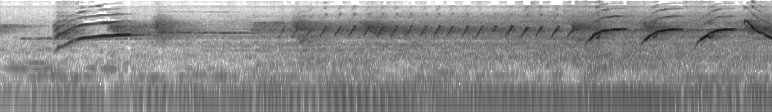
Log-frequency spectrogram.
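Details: Young canaries singing to coach other canaries; a rising whistle and pure note lead into a rapid even pulsed trill, then loud repeated upslurred whistles about every quarter second, over low hum.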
